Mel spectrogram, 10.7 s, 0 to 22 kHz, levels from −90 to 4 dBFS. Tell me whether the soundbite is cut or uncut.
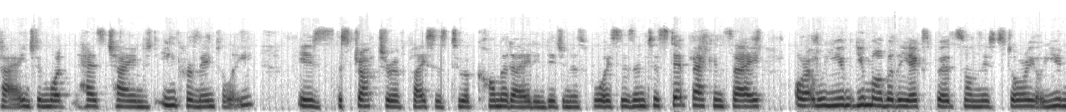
uncut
